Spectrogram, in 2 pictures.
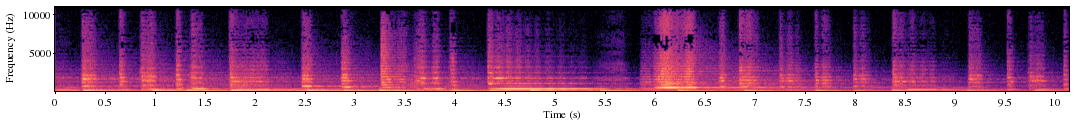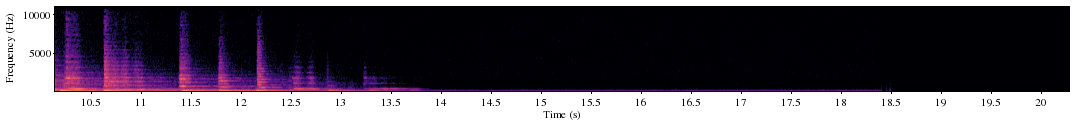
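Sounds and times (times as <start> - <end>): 
pan flute: 0.0 - 13.5.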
